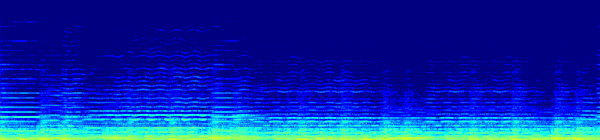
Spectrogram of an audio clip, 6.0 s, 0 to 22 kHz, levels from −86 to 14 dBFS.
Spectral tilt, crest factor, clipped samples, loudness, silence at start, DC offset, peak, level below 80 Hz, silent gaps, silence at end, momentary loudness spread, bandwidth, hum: -7 dB/octave; 14 dB; under 0.1%; -31 LUFS; 0 s; under 0.1%; -16 dBFS; -66 dBFS; none; 0 s; 4 LU; 12 kHz; none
